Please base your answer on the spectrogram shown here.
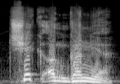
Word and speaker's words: chikungunya: you can't pronounce it like one i can't pronounce but two i mean what the heck chikungunya is that what it is chikungunya it's a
